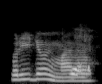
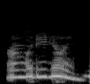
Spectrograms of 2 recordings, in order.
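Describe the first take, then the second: First: Said in the usual way. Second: High, soft pet-talk voice; high hushed baby talk; cat baby talk. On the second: Pretend.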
